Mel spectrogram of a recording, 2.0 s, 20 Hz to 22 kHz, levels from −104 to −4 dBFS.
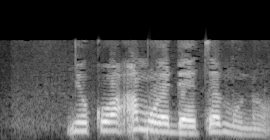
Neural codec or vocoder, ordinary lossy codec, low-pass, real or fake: vocoder, 44.1 kHz, 128 mel bands, Pupu-Vocoder; AAC, 24 kbps; 19.8 kHz; fake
